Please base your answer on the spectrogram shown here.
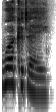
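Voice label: "workaday", British English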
